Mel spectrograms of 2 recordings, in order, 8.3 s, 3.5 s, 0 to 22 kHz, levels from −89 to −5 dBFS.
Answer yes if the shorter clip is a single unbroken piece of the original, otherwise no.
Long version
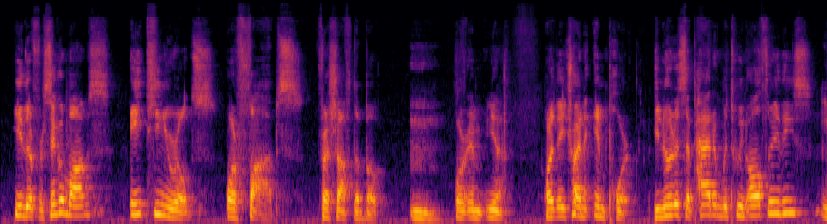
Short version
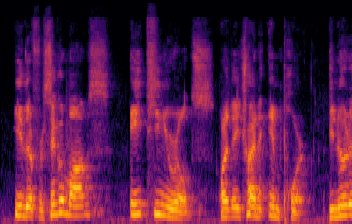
no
